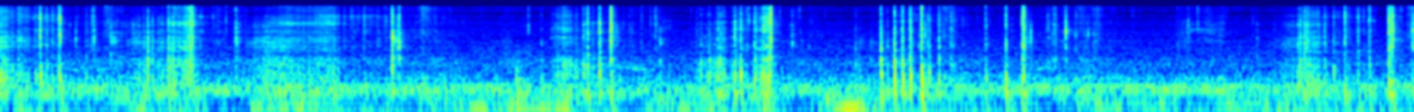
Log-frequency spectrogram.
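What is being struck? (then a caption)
Bar of soap shaved with a knife blade. A solid, dry green bar of soap is held in the hand while its edge is shaved with a utility knife blade. The result is a quiet series of crisp, bright scraping strokes over a low, steady background hum.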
